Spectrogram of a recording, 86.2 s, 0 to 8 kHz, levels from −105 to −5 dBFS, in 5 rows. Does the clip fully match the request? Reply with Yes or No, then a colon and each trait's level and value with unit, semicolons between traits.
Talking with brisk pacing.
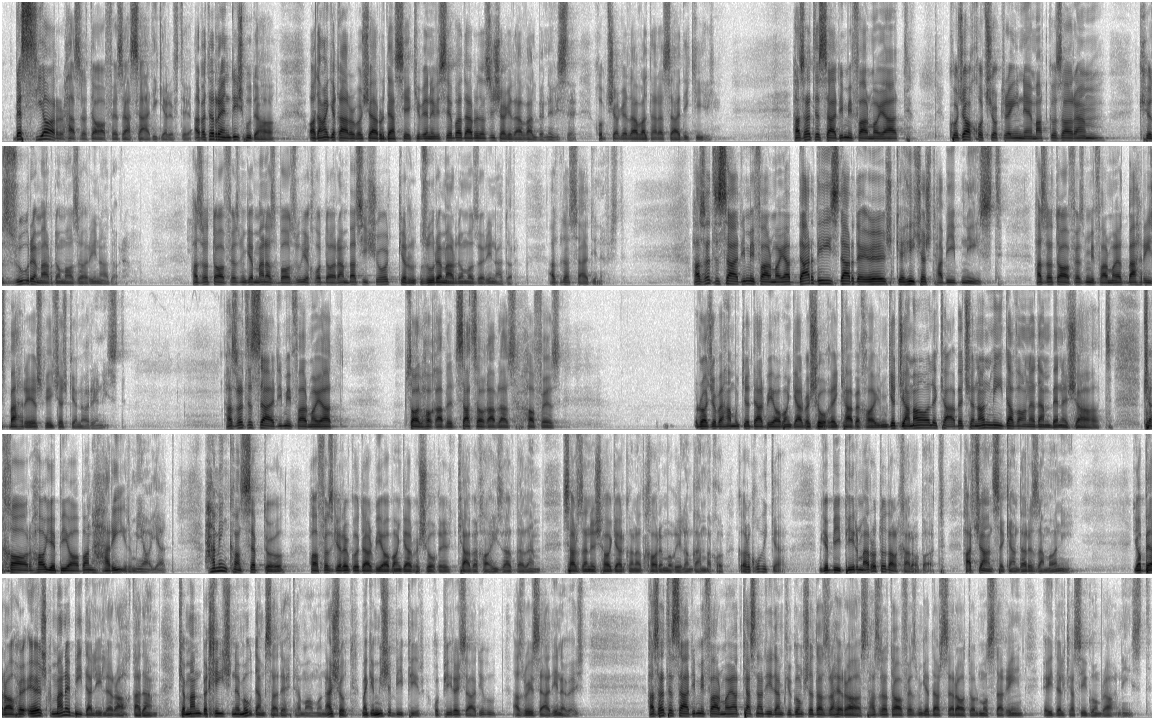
No: average, 145 wpm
